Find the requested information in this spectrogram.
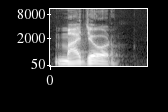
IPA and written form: ma'ʝoɾ (mayor)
